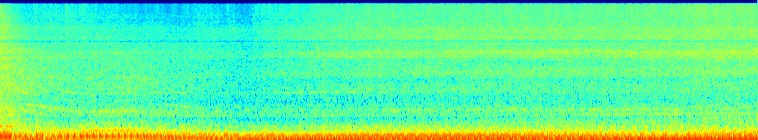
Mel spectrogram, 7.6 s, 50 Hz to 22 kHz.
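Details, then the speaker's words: Nissan 350Z with swapped supercharged Hellcat V8, first start, project unfinished; deep, even low pulse at idle building smoothly as it revs, no misses or knocks, healthy. "al fin salimos de la duda de Cómo suena un motor helc de un 350 Z es posible"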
